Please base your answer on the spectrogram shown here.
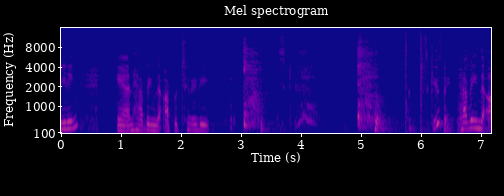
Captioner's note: coughing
